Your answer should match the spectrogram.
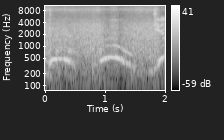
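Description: A person's voice making two drawn-out "ooh" sounds, each rising and then falling in pitch, followed near the end by the word "juice".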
